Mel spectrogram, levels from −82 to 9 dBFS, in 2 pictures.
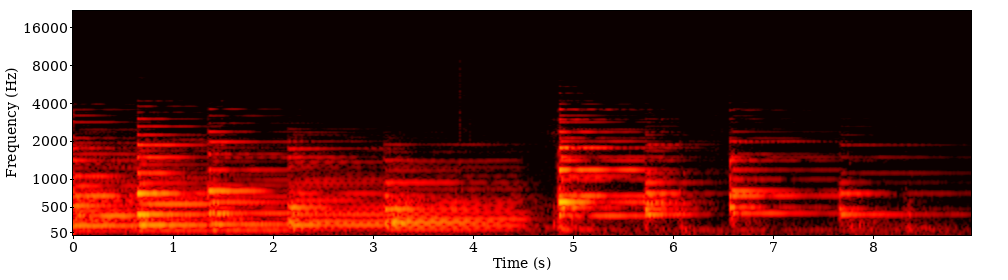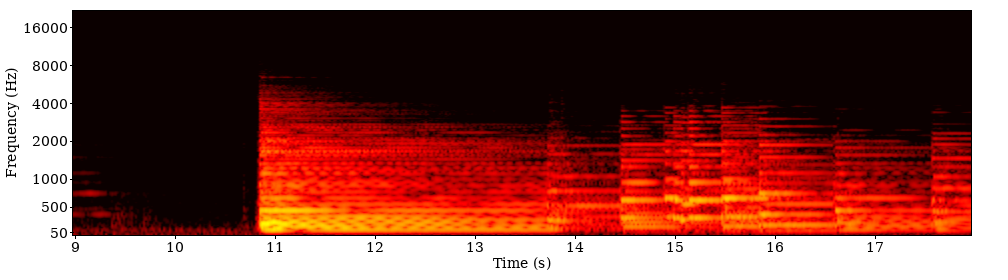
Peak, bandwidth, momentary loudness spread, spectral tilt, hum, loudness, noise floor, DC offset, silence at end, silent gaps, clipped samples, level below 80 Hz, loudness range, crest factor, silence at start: -8 dBFS; 5.4 kHz; 20 LU; -10 dB/octave; none; -28 LUFS; -66 dBFS; under 0.1%; 0 s; none; under 0.1%; -62 dBFS; 17 LU; 20 dB; 0 s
